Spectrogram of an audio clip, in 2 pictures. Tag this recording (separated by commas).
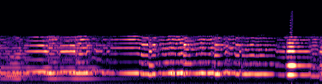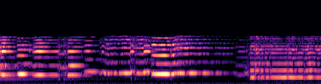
Musical instrument, Music, fiddle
